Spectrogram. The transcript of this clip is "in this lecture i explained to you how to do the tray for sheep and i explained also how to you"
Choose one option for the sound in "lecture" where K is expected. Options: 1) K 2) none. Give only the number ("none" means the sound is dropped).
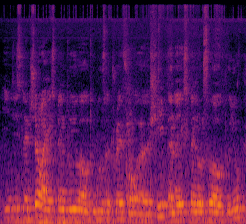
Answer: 1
